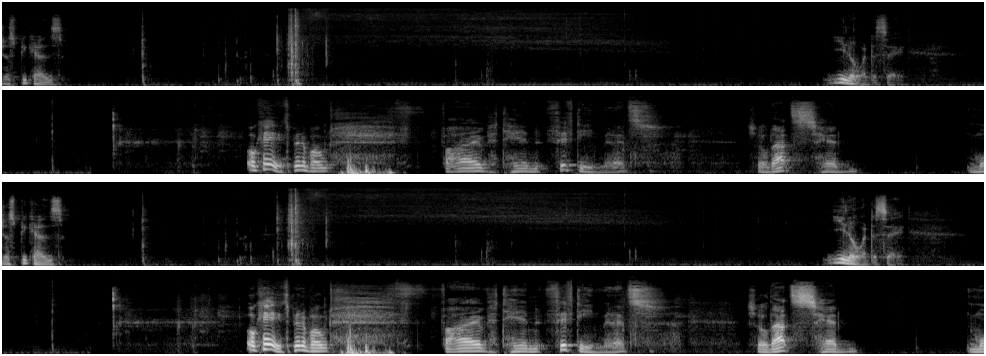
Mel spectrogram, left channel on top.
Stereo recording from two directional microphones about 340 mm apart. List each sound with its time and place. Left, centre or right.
0.0 s speech: centre
2.0 s typing: centre
8.3 s speech: centre
10.9 s a sound: centre
12.3 s speech: right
